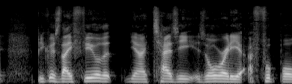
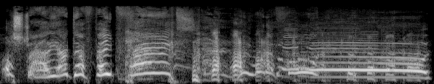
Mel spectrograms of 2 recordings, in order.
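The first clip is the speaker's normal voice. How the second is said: high, slow soaring commentator call; soccer commentator; much slower than usual. Pretend. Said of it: "you can also commentate soccer".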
